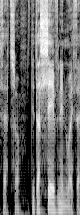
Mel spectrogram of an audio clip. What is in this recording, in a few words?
"llyfn", Welsh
